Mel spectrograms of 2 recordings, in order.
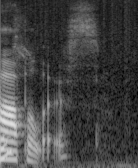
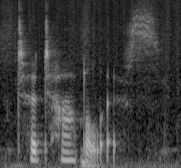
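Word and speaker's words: Tatopoulos: It's Tatopolis. My name is Cammy, and it's actually pronounced Tatopolis.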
